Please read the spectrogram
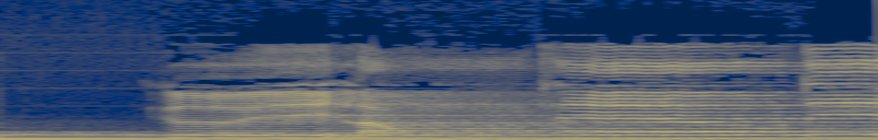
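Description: A large temple bell, struck just before, rings on with a steady low hum while a voice begins chanting about a second in, holding long drawn-out notes that change pitch twice.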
